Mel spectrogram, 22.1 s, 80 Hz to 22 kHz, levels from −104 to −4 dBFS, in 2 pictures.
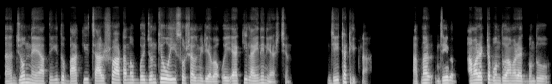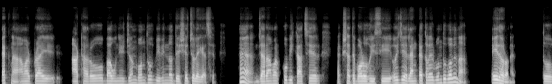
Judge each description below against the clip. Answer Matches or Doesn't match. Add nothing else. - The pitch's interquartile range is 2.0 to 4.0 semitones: Matches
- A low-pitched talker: Matches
